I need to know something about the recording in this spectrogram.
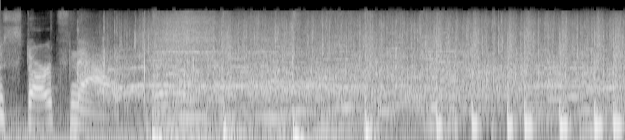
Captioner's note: audience cheering; upbeat music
